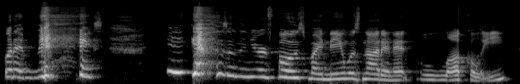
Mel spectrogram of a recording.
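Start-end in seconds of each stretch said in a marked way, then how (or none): 0.0-3.1 high pitched, laughing through the words; cracking up at her own story. Real, not acted. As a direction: giggle it out in disbelief.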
